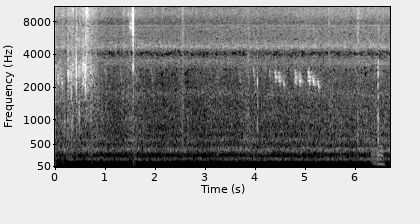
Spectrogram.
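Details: Honeybees humming at three very good nests, a continuous droning buzz with a few faint, brief chirps and ticks scattered over it.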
